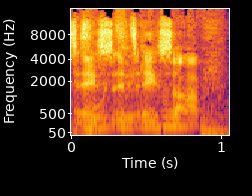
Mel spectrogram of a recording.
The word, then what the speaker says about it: Aesop: Aesop. – No, it's Aesop. – Yeah. – I said it wrong. – Like the Fables.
